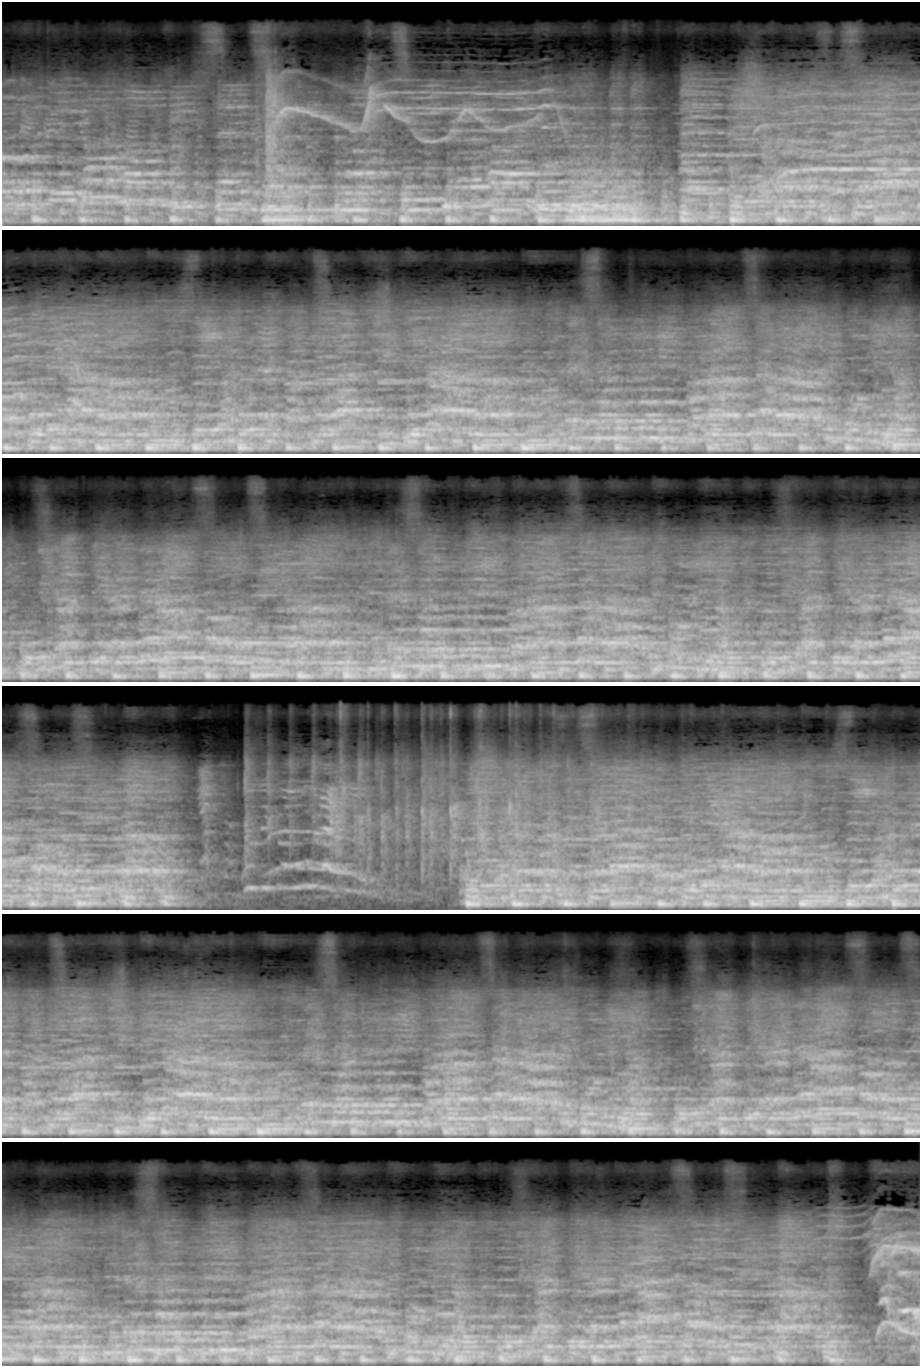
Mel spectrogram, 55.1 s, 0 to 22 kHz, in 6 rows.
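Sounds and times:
folk music with bass beat: 0:00.0 - 0:29.4, 0:32.2 - 0:54.4
group singing in chorus: 0:00.0 - 0:29.5, 0:32.2 - 0:54.9.

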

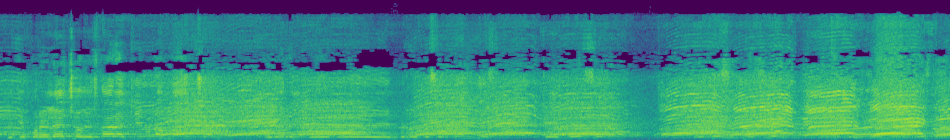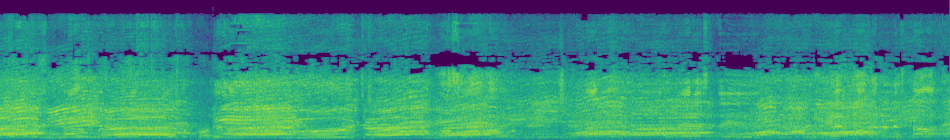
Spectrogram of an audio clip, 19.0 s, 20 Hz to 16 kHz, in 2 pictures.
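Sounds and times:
crowd chanting slogans: 0:01.4 - 0:19.0.

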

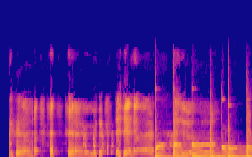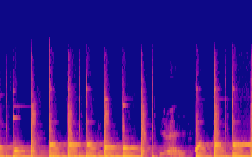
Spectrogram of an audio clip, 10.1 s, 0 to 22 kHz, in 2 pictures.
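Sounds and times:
baby giggling: 0:00.2 - 0:04.4
music with held notes and bass: 0:03.1 - 0:08.3, 0:09.0 - 0:10.0.

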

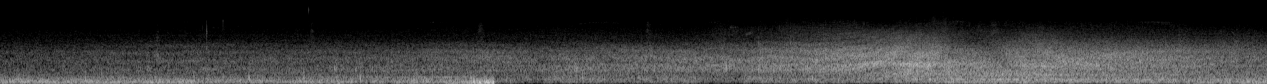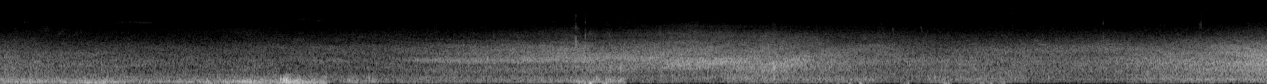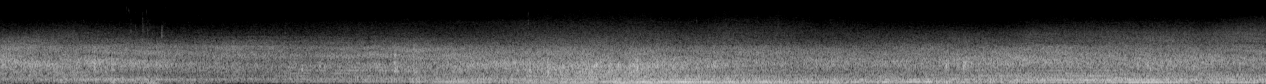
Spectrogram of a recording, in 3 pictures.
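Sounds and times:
low engine hum: 0:00.0 - 0:07.8, 0:09.4 - 0:19.0
cars passing: 0:00.0 - 0:38.0.

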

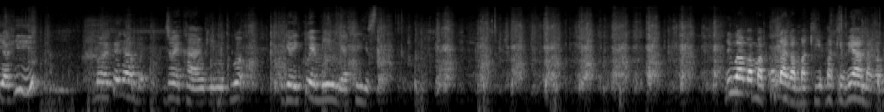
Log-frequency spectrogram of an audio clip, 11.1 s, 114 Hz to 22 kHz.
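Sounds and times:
coconut grating rasps: 0:01.5 - 0:11.0.

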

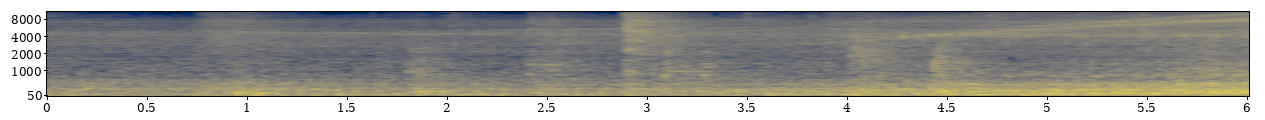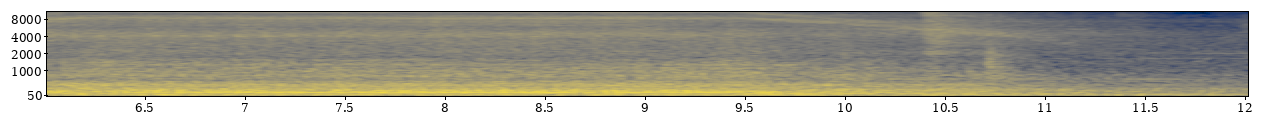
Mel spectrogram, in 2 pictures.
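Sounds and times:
machinery low hum: 0:03.4 - 0:12.0
machinery high whine: 0:03.6 - 0:12.0.

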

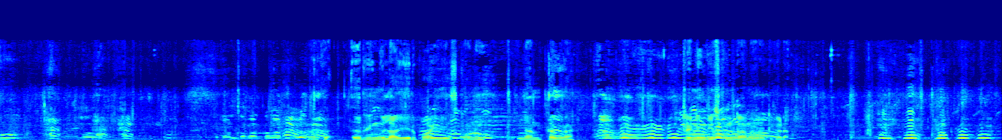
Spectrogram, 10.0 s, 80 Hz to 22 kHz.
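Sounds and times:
voices shouting encouragement: 0:00.0 - 0:10.0.

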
